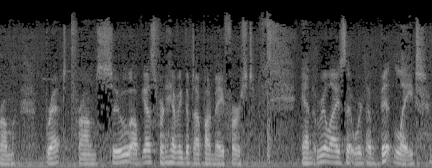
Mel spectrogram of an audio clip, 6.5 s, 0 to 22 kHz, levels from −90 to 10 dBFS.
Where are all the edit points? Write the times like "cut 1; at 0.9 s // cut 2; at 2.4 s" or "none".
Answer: cut 1; at 1.1 s // cut 2; at 2.1 s // cut 3; at 2.5 s // cut 4; at 2.9 s // cut 5; at 4.8 s // cut 6; at 5.5 s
